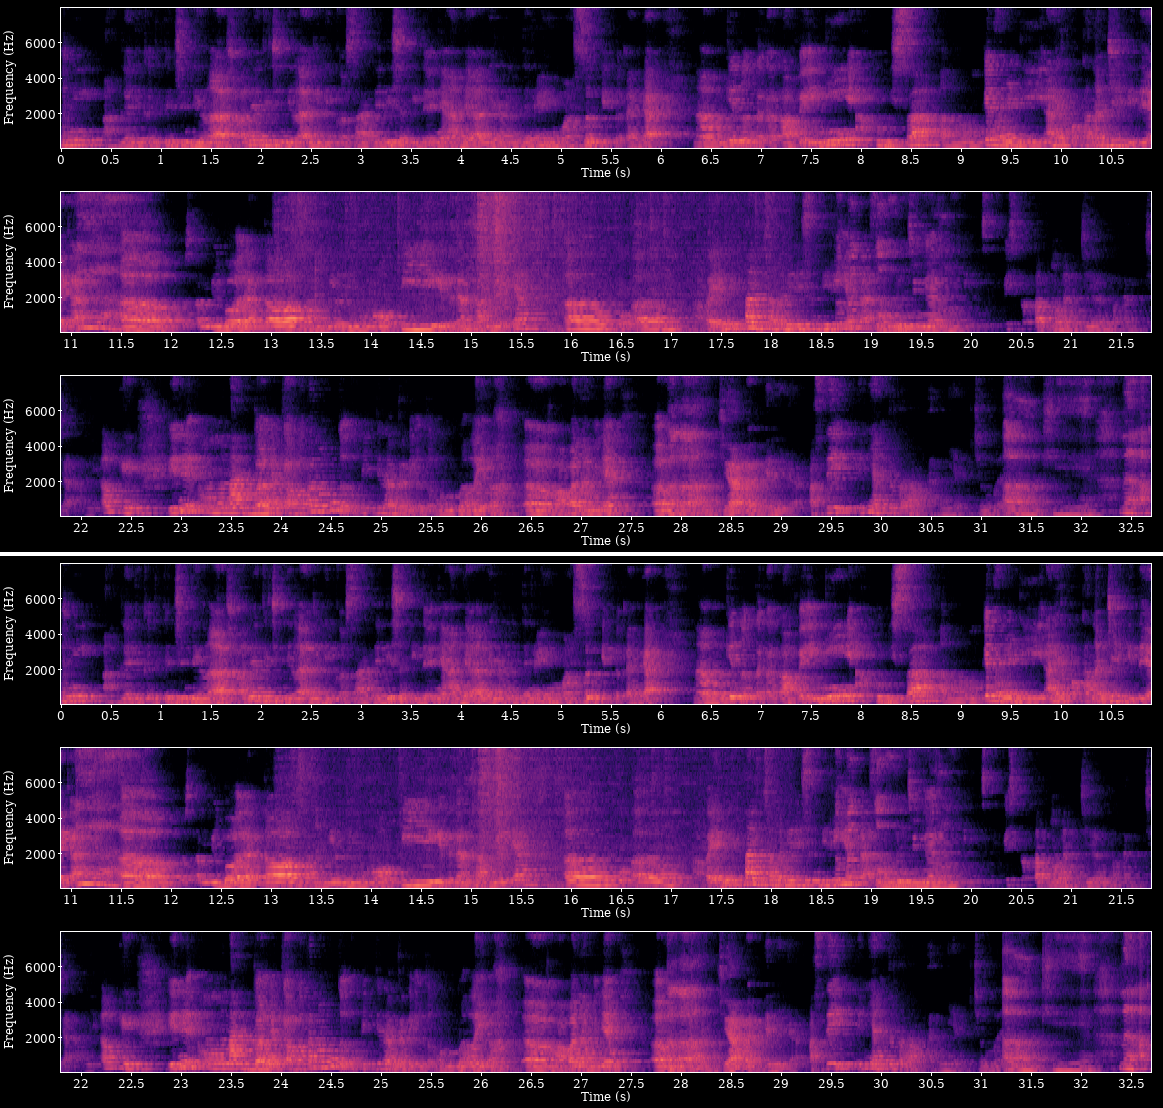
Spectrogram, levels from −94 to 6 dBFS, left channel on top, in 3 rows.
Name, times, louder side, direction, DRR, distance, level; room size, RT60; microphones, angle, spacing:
voice 1, 0.0-11.1 11.5-19.7 20.3-21.6 22.0-24.7 24.9-27.3 27.7-27.9 28.2-29.0 29.4-31.2, right 1 dB, 20° right, -6 dB, 1.0 m, -32 dB
voice 2, 11.0-11.9 18.6-19.9 26.6-26.7 27.8-28.2 31.2-32.7, right 3 dB, 70° right, -2 dB, 0.6 m, -35 dB
sound 1, 13.0-18.2, left 2 dB, 70° left, 0.8 m, -45 dB
3.9 x 2.5 x 2.7 m, 0.88 s
head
